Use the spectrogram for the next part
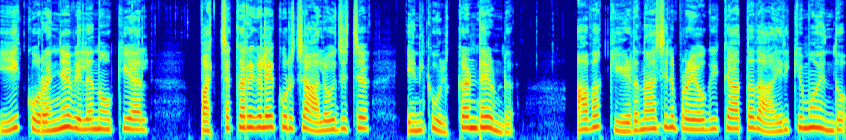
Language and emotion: Malayalam, fearful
